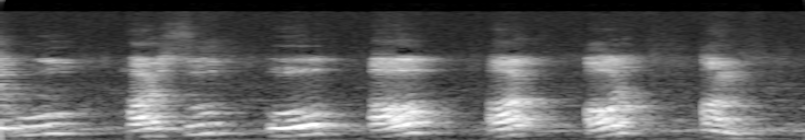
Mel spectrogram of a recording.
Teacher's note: जिन स्वरों के उच्चारण में ओट्स वृत्तमुखी या गोलाकार होता है, उसे हम वृत्तमुखी कहते हैं।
